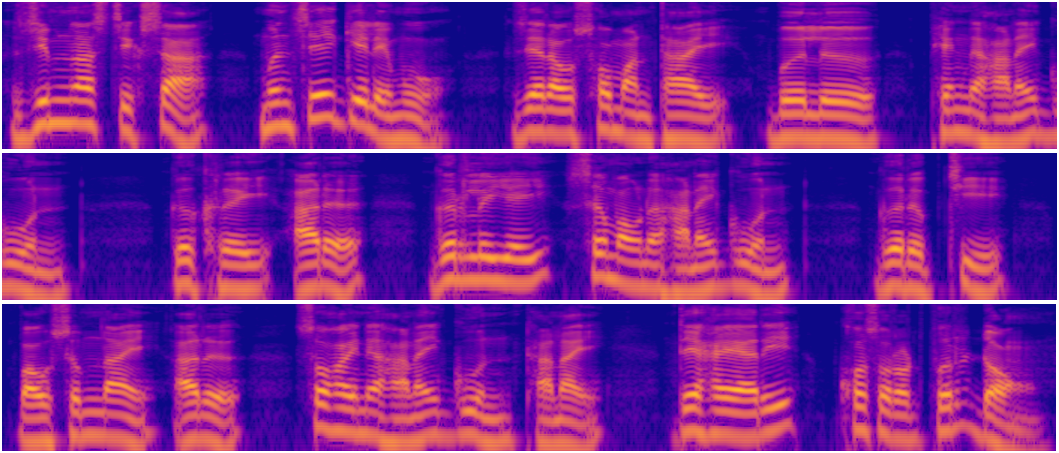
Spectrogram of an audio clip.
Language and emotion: Bodo, neutral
